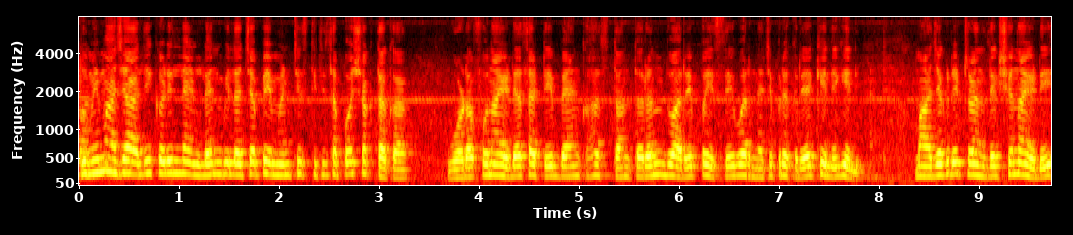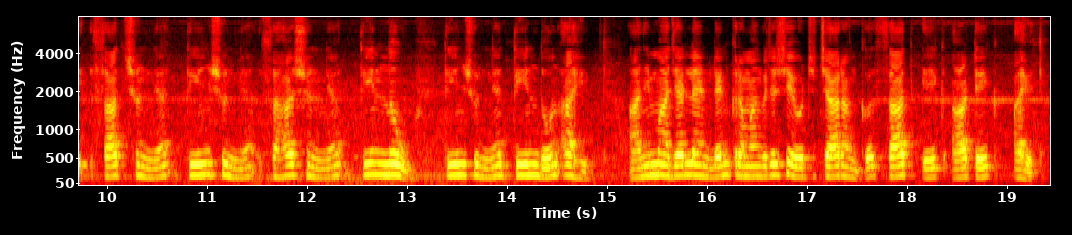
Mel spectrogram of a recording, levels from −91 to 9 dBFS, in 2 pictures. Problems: constant background noise, continuous background conversations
